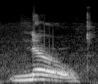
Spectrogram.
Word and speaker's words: know: n o w okay it's pronounced as no you can as well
